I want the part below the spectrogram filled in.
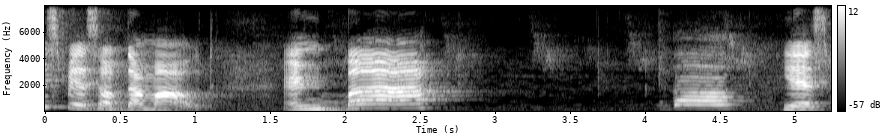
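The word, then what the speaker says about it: ب: And ba. Ba, Yes, pronounce from the wet part of both lips.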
